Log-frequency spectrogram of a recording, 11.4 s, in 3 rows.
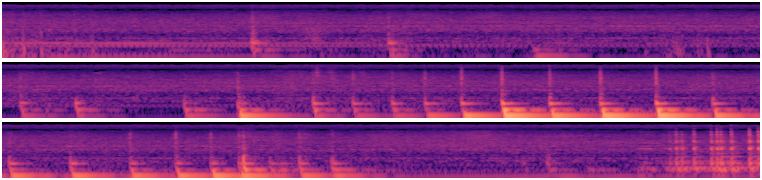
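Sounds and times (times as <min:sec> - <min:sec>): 
fast tapping on a guitar: 0:03.8 - 0:09.4.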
